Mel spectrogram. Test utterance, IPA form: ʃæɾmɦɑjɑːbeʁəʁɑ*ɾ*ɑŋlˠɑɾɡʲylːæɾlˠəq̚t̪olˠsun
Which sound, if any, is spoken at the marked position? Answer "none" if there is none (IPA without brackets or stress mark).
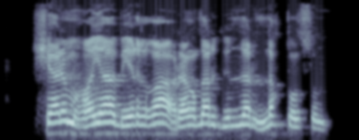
ɾ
